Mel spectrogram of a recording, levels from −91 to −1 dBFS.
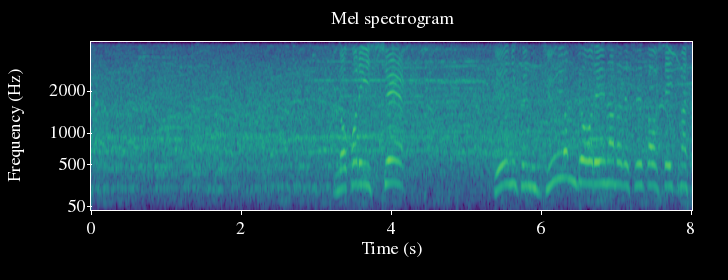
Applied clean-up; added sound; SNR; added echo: none; none; none; none.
